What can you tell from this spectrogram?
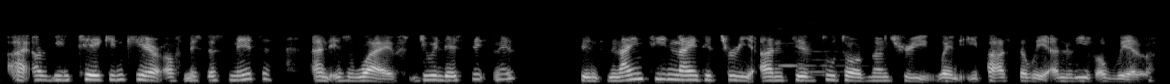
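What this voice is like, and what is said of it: Jamaican accent. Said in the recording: “based on your accent. You're from Jamaica.”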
